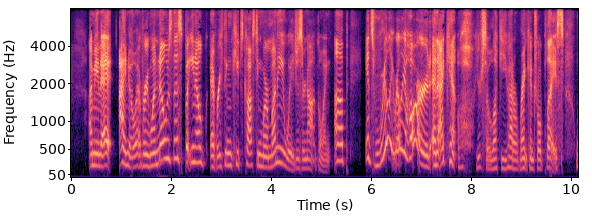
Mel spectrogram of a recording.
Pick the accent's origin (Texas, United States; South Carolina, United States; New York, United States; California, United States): Texas, United States; The Woodlands; accent: East Texas; I'm from Texas, so we hit that. I'm East Texas too, so I tend to talk more up in like my nose and head.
